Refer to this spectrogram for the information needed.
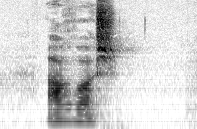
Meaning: half-witted, foolish
- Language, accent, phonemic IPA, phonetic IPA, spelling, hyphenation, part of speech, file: Armenian, Eastern Armenian, /ɑʁˈvɑʃ/, [ɑʁvɑ́ʃ], աղվաշ, աղ‧վաշ, adjective, Hy-աղվաշ.ogg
